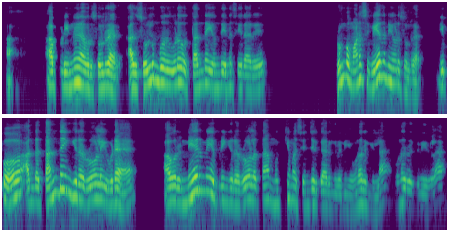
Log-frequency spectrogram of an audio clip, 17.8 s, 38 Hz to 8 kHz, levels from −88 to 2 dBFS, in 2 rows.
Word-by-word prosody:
அ - - -8 0.8
அப்படின்னு 145 +2 +1
அவரு 135 -4 +3
சொல்றாரு, 135 -3 +5 0.3
அது 135 - +6
சொல்லும்போது 180 +1 +4
கூட 165 +3 +1
ஒரு 145 - -5
தந்தை 150 +5 -1
வந்து 135 +2 -6
என்ன 140 +1 -9
செய்றாரு? 125 -2 -4 1.6
ரொம்ப 200 +7 +2
மனசு 195 +4 -1
வேதனையோடு 195 -7 +3
சொல்றார். 105 -4 -7 0.5
இப்போ 150 - +2 0.4
அந்தத் 145 0 -4
தந்தைங்கிற 210 - +1 0.2
ரோலை 170 +1 0
விட 135 +2 +1 1.0
அவர் 155 0 +2 0.2
நேர்மை 245 +5 +2
அப்படிங்கிற 145 -6 -8 0.2
ரோலத் 155 -2 -2
தான் 165 0 -4
முக்கியமா 155 +4 -11
செஞ்சிருக்காருங்கறது 120 -4 -8
நீங்க 105 -1 -17
உணருகிறீர்களா 120 -8 -8 0.3
உணருகிறீர்களா? 145 - -10
145 Hz, 105 wpm, -21 LUFS, 130-175 Hz, 1.6 s, அது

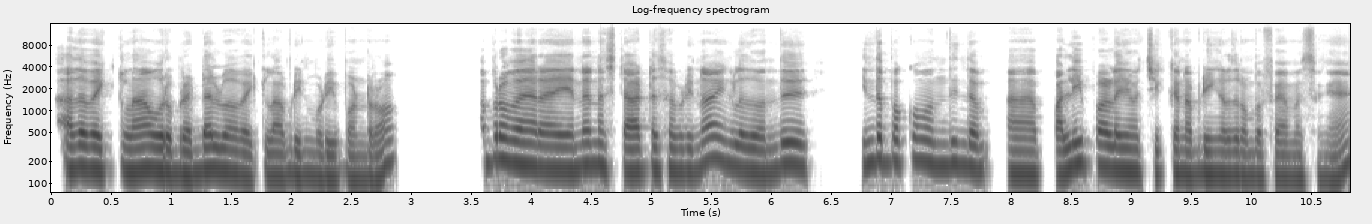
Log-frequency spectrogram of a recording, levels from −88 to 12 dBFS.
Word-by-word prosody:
அதை 165 +1 +4
வெக்கலாம், 155 0 +1
ஒரு 150 -1 +5
பிரெட் 140 +3 +2
அல்வா 150 -2 +2
வெக்கலாம் 125 +1 -2
அப்டின்னு 130 -1 -3
முடிவு 120 +1 -2
பண்றோம். 120 +10 -2 0.8
அப்புறம் 210 0 +2
வேற 175 -2 +3 0.3
என்னன்னா 175 +2 +1
ஸ்டாட்டர்ஸ் 150 -1 -1
அப்டின்னா 150 +6 -1
எங்களது 160 -4 +1
வந்து 170 +5 +1 0.6
இந்த 205 +2 +2
பக்கம் 195 +1 -2
வந்து 175 0 -1
இந்த 170 -1 +1 0.3
அ - - +1 0.3
-பள்ளிப்பாளையம் 160 -2 +2
சிக்கன் 140 0 -3
அப்டிங்கிறது 135 -1 0
ரொம்ப 125 -1 -3
ஃபேமஸுங்க. 120 -1 -5
150 Hz, 145 wpm, -23 LUFS, 135-175 Hz, 0.8 s, ஒரு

